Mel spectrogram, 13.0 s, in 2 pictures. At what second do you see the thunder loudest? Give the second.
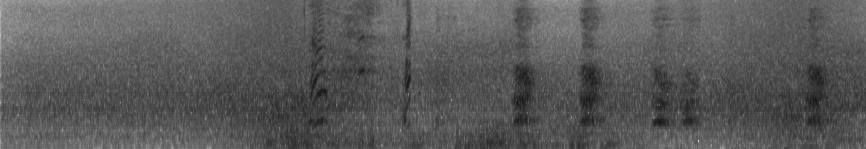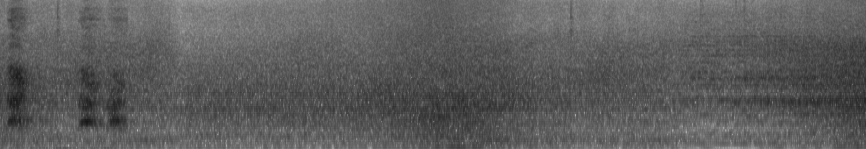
4 s.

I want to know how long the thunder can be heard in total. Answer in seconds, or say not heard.
3 s.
